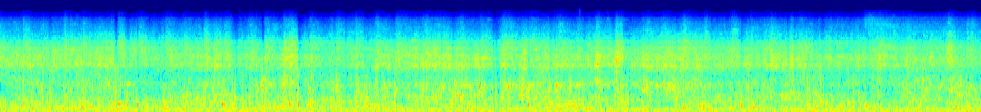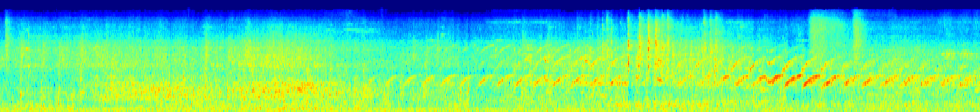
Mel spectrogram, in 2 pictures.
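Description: Electric multiple unit (EMU) local train running, with steady wheel-and-track rumble. About two-thirds of the way through, a rapidly pulsing squeal sets in and grows stronger as the train slows into a station.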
